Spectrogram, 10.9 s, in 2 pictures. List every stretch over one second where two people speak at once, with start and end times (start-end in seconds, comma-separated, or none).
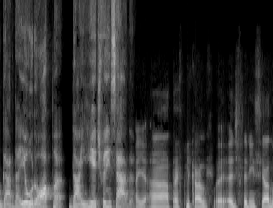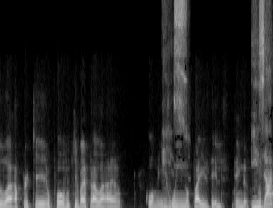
none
